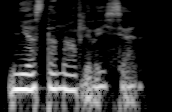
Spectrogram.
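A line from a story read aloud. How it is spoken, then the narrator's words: Hoarse whisper. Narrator (Russian): прошептала хрипло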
